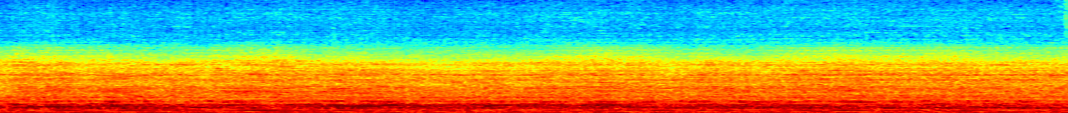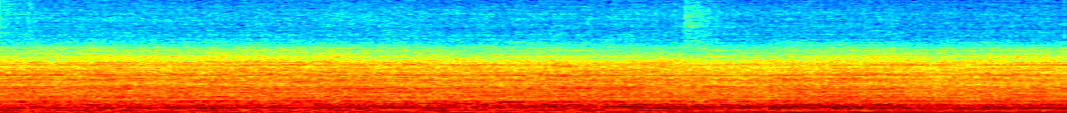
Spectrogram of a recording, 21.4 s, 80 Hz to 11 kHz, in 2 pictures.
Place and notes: Venedig, Italien - Venice Biennale - Australian Pavillion
At the Venice Biennale 2022 inside the Australian Pavillion - the sound of a a live performed guitar drone. The work DESASTRES is an experimental noise project that synchronises sound with image. The work takes the form of a durational solo performance as installation. Marco Fusinato will be performing during the opening hours of the Biennale – a total of two hundred days. Fusinato will perform live in the Pavilion using an electric guitar as a signal generator into mass amplification to improvise slabs of noise, saturated feedback, and discordant intensities that trigger a deluge of images onto a freestanding floor-to-ceiling LED wall.
international ambiences
soundscapes and art enviroments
